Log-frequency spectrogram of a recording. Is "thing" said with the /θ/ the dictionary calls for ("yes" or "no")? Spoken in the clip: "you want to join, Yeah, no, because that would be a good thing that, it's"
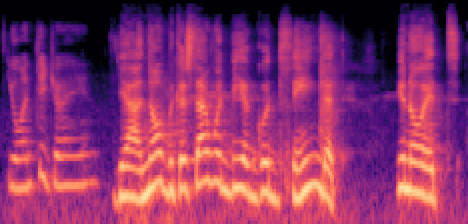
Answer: yes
